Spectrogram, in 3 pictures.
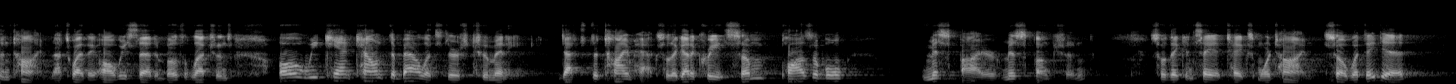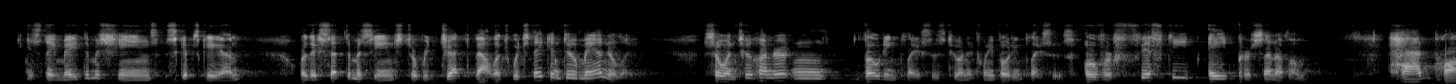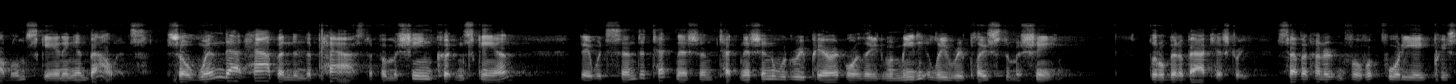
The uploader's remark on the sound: joins me on this call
